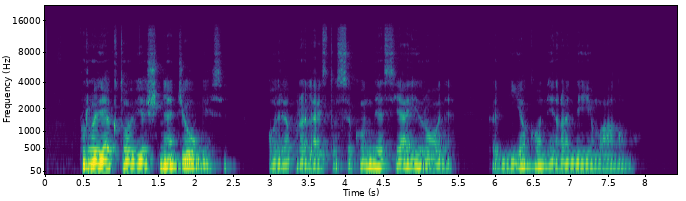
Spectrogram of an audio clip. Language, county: Lithuanian, Panevėžys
